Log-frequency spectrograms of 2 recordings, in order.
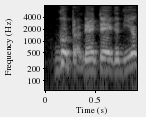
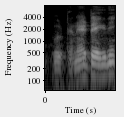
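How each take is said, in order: First: Said in the usual way. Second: Muttered sarcasm. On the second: Shown as a demonstration. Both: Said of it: "घुटने हैं कहाँ आपके".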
